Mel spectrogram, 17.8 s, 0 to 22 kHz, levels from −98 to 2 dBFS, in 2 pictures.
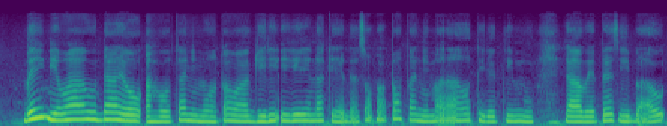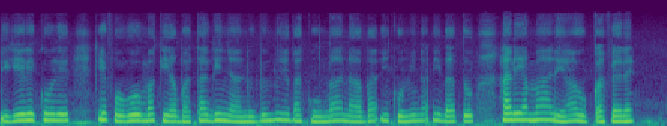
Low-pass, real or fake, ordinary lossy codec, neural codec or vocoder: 14.4 kHz; fake; none; codec, 32 kHz, 1.9 kbps, SNAC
